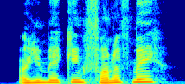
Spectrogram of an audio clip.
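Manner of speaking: put-on tiny, soft, scared little-girl voice. Narrator voicing Millie's reply to the other speaker: tiny, soft, scared voice. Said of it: "tiny and soft, the voice of a scared little girl".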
